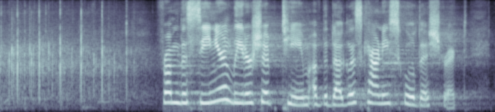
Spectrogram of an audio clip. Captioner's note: applause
